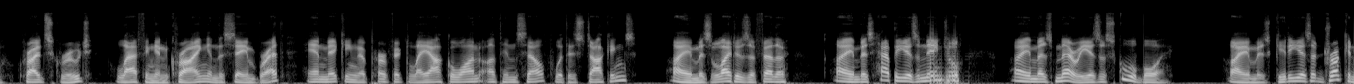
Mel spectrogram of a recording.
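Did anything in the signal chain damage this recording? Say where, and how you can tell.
Yes. Robotic sound from repeated short buffers appears at 9.30 to 9.82 s in this speech. For about half a second the voice turns into a rigid, metallic buzz at 200 Hz that still loosely tracks the words. The likely cause is at the driver or buffer stage. Fresh audio arrived too slowly, so the software looped the most recent 5 ms block to fill the gap and skipped the real signal. About half the material was repeated, and that 5 ms loop sets the fixed 200 Hz pitch.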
